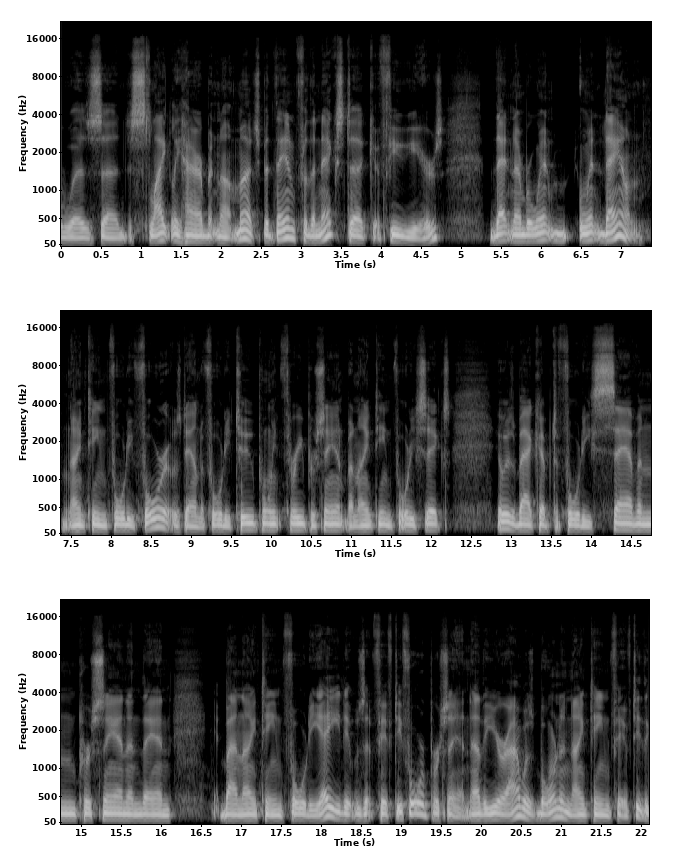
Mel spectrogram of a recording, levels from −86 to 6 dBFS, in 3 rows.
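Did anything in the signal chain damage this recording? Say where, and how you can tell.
No, nothing along the signal chain has left an audible mark on this speech recording. At no point in the clip can any stage of capture, conversion, transmission or playback be heard altering the sound.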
